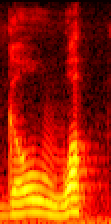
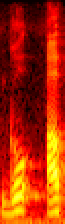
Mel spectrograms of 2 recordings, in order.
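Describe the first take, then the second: First: A w sound links the two words. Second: The two words are joined with no w sound. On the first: The speaker calls it right. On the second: The speaker calls it wrong.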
